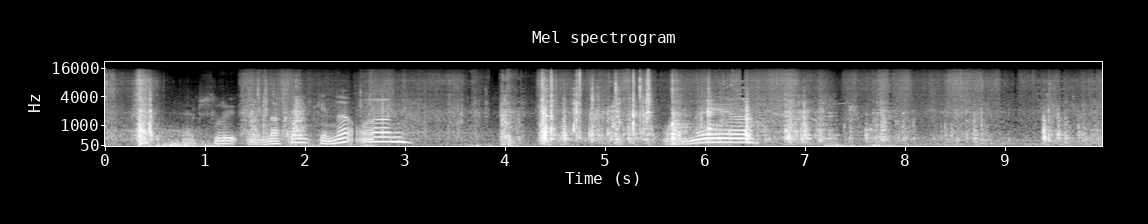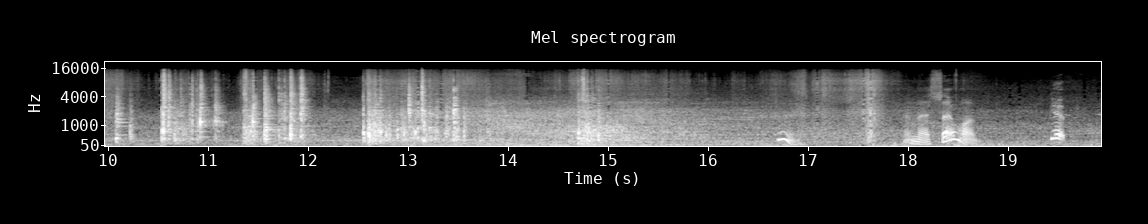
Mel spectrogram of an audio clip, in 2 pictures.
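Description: Aluminium cans and plastic bottles clatter and rattle as they are tipped and sorted.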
